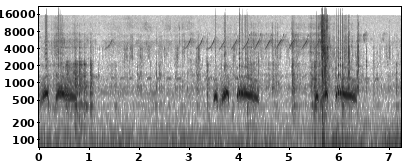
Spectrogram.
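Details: Young spotted dove used as a hunting decoy, taken out for its second training session, giving short, mellow coos in phrases of two or three notes. Thin, high chirps from another bird repeat in the background, with a few knocks and handling noises.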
